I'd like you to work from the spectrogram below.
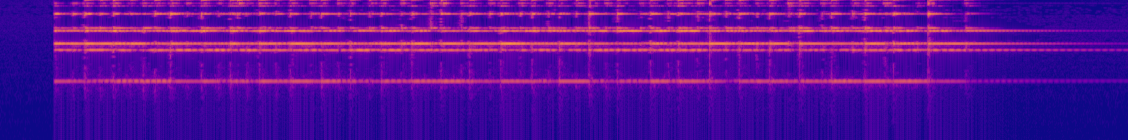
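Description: A chairman's electric bell rings in a political assembly, a continuous high, shrill metallic ringing that holds steadily for about nine seconds and then fades away, with no voices.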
